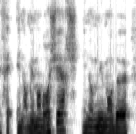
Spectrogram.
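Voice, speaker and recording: Over a quiet background, a man with a fairly low-pitched voice speaks at a fairly slow pace. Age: 50s. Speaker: book reviewer. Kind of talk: interview. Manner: halting.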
